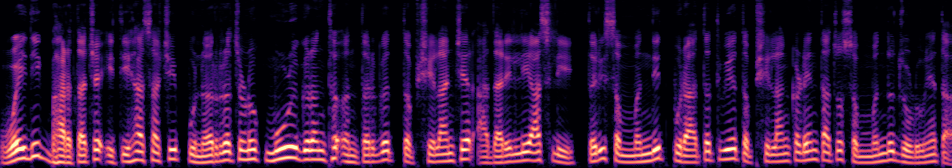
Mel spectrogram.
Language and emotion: Goan Konkani, neutral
